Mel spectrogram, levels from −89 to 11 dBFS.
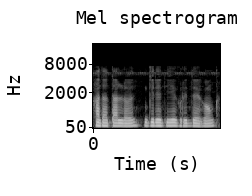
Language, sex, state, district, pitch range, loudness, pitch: Chakma, male, Tripura, Unakoti, 120-135 Hz, -17 LUFS, 130 Hz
